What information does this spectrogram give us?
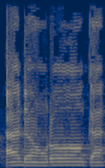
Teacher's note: qalqalah mantul di dal. Adraka, ka pendek.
